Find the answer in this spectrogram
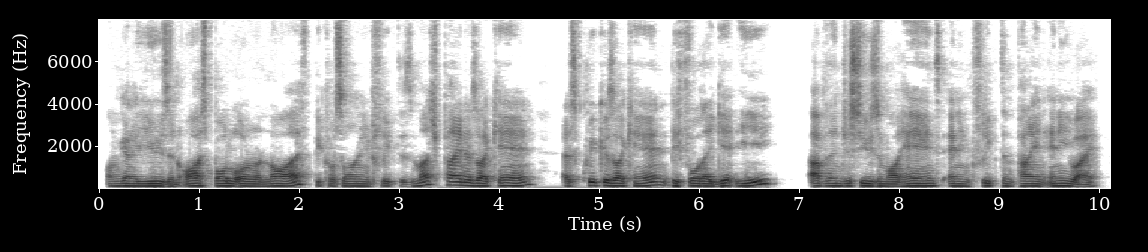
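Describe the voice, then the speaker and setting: Mellow-voiced Australian man, rambling and slangy. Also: medium pitch. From Sydney, Australia. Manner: slangy, blunt, often addressing listeners as bro or lad; rambling, repeats phrases. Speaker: livestream host. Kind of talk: casual livestream chat.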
